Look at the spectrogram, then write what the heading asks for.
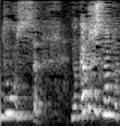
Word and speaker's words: tous: Учебник нам скажет, что если ту у нас является прилагательным, тогда S не произносим в конце, читаем ту. Если у нас ту является местоимением, тогда S в конце произносим, читаем туз.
